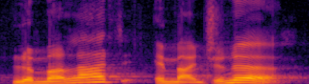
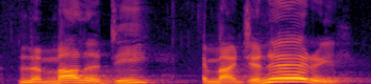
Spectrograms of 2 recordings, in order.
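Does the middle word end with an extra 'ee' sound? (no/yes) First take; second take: no; yes. First: The middle word ends without an extra vowel. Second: The middle word ends with an added 'ee' vowel.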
